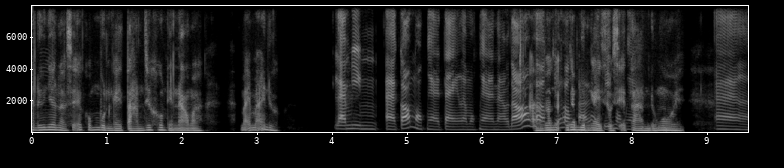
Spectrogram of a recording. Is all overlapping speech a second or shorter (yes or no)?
no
